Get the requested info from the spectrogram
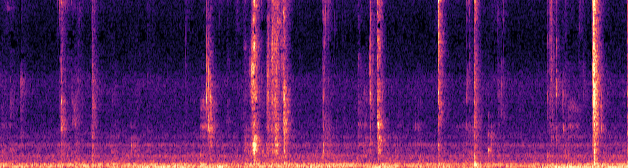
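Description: Close-up eating sounds: wet chewing and lip smacks with scattered short clicks as fish head stewed in vinegar is eaten with the fingers. A sharper smack comes about four seconds in and again near the end.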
